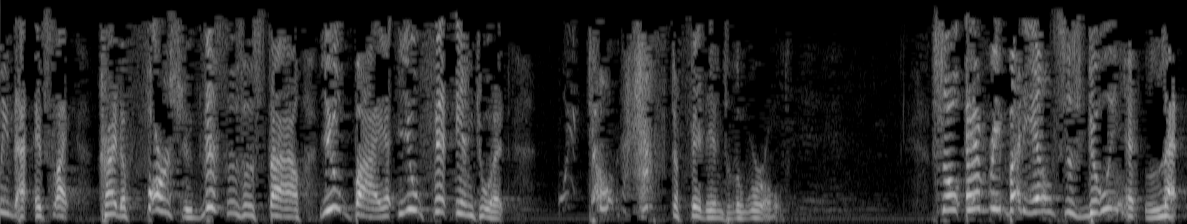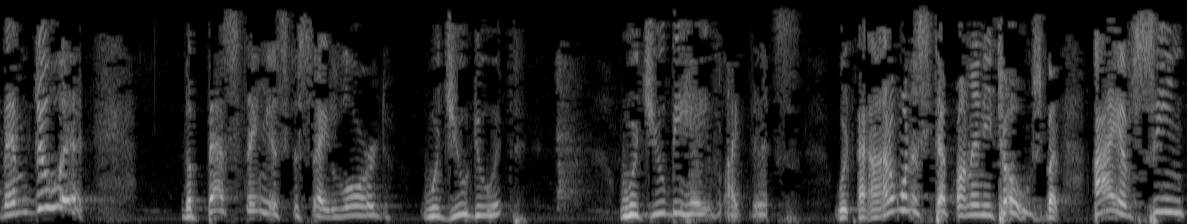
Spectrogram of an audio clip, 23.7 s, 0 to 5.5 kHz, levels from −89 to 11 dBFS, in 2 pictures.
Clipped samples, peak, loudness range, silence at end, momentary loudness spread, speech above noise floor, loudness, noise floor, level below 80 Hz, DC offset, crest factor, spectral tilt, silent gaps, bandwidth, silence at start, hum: under 0.1%; -8 dBFS; 6 LU; 0.05 s; 11 LU; 40 dB; -27 LUFS; -67 dBFS; -64 dBFS; under 0.1%; 20 dB; -6.5 dB/octave; none; 5.4 kHz; 0 s; none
